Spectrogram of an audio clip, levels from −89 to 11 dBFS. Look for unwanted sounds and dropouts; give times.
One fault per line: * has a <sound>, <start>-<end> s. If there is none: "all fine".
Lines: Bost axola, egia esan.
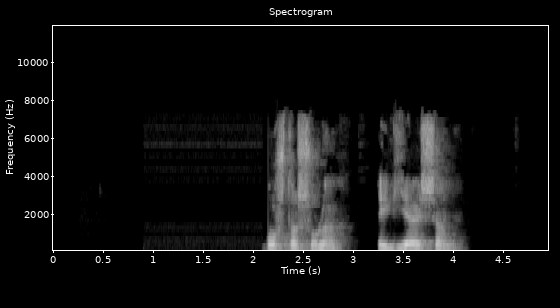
all fine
